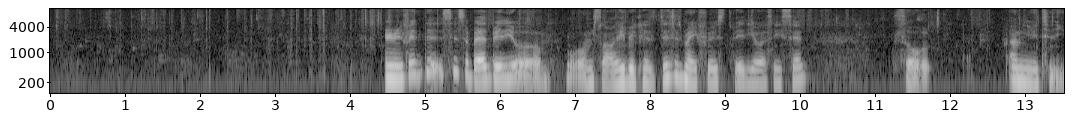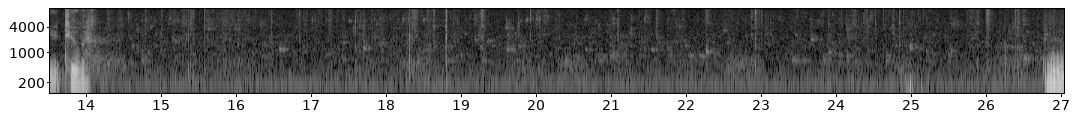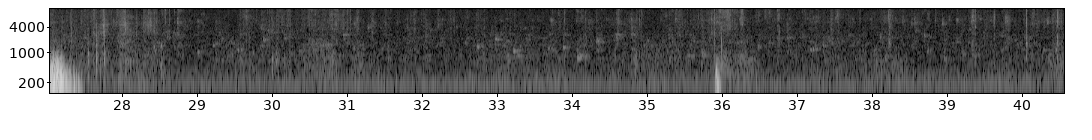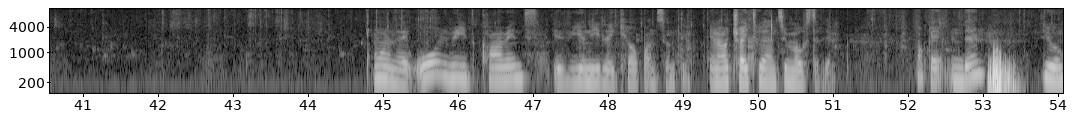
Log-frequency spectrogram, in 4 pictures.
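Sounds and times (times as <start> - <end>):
paper crinkling and folding: 0.0 - 6.7, 13.8 - 33.3, 34.0 - 41.2, 41.8 - 54.0
low steady hum: 0.0 - 54.0.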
